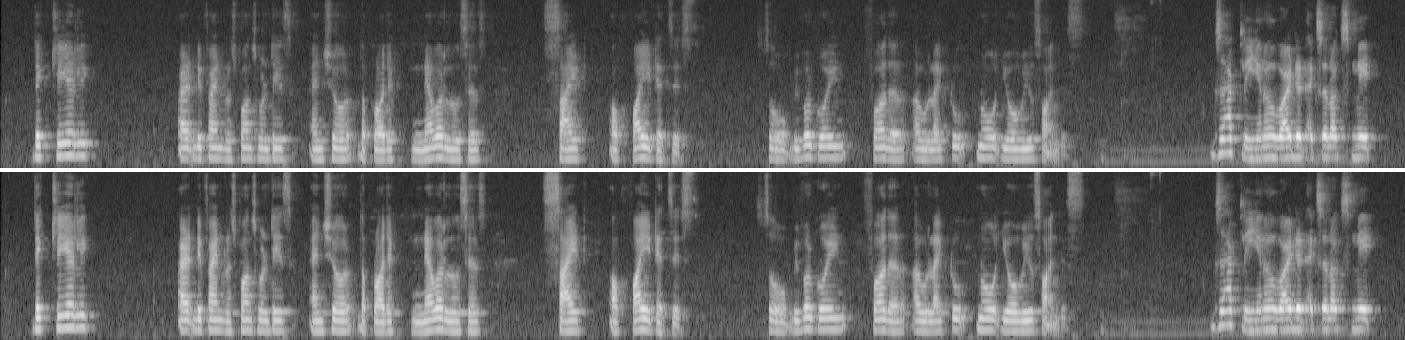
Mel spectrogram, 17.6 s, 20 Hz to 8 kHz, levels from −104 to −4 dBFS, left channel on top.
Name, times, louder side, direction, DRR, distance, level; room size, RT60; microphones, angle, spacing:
voice 1, 0.4-1.1 2.2-6.0 6.8-7.3 7.6-8.6 9.6-10.6 10.9-13.5, right 2 dB, 40° right, 11 dB, 0.9 m, -26 dB
voice 2, 15.1-17.1, equal, 10° left, 9 dB, 0.7 m, -22 dB
24.0 x 8.8 x 2.6 m, 0.33 s
head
